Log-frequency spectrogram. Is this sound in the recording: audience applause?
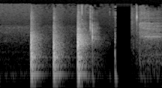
no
